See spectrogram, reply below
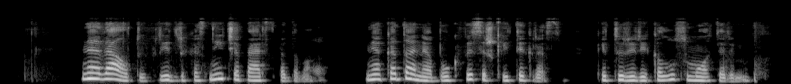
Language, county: Lithuanian, Vilnius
